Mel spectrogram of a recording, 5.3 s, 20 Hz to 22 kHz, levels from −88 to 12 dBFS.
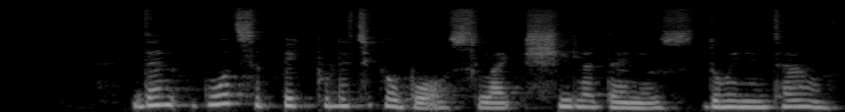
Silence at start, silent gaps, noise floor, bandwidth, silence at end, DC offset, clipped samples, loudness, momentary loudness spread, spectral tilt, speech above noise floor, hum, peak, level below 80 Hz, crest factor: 0.85 s; none; -80 dBFS; 16 kHz; 0.05 s; under 0.1%; under 0.1%; -36 LUFS; 5 LU; -6 dB/octave; 44 dB; none; -22 dBFS; -78 dBFS; 14 dB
